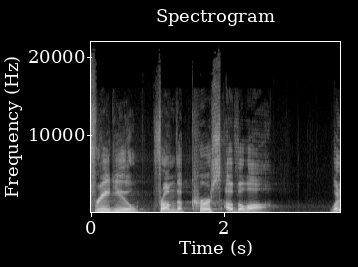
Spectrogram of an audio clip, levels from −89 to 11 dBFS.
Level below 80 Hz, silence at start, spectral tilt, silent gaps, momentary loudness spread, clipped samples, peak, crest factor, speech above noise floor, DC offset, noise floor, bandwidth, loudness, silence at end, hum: -54 dBFS; 0 s; -4 dB/octave; none; 7 LU; under 0.1%; 0 dBFS; 18 dB; 43 dB; under 0.1%; -59 dBFS; 19.5 kHz; -17 LUFS; 0 s; none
